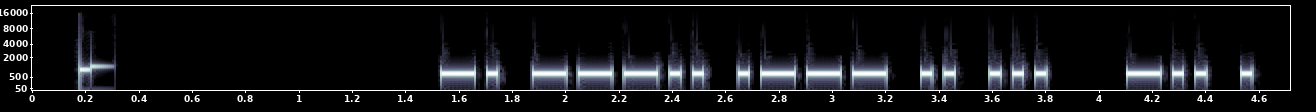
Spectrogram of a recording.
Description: Morse code, heard as a keyed tone, about 28 wpm, 700 Hz. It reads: N8JIS DE
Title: USA Callsign DE Callsign 28wpm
